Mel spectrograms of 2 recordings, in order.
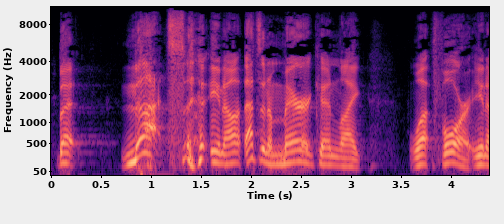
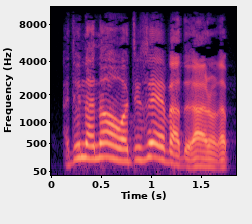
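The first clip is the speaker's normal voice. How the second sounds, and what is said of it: Bad put-on German accent. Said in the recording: “the Germans were like ... Horrible accent.”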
